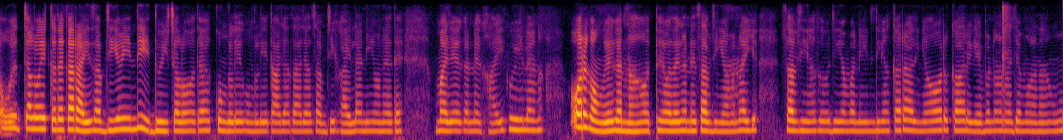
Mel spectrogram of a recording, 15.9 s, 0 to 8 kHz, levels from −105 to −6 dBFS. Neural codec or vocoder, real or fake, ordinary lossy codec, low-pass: codec, 24 kHz, 3.1 kbps, DualCodec; fake; Opus, 32 kbps; 7.2 kHz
